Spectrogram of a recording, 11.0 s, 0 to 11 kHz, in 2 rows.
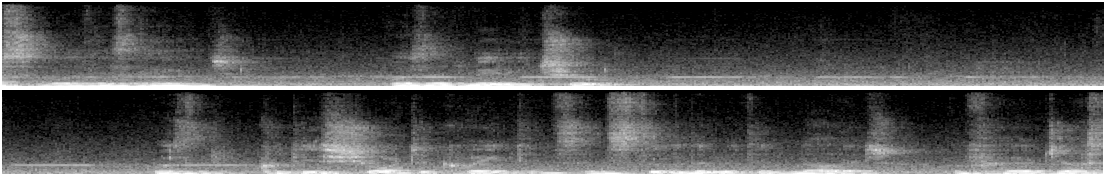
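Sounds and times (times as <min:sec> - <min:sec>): low room hum: 0:00.0 - 0:11.0
faint repeating beep: 0:01.2 - 0:06.9.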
